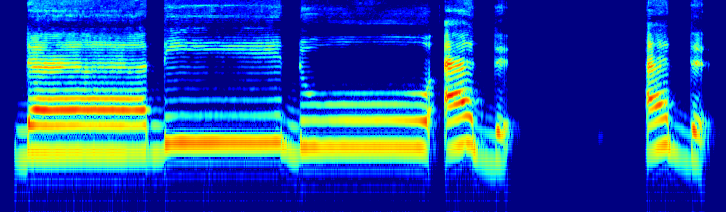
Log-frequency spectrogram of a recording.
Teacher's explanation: untuk huruf dal ini juga enggak boleh keluar angin ya, karena masih banyak ee yang membaca huruf dal itu keluar angin.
